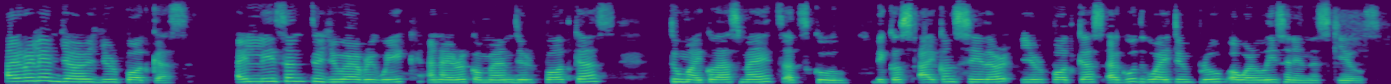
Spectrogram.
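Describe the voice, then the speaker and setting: Woman from Mexico, Spanish native, higher voice, careful learner English, dull lo-fi voice message. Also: steady tone, unhurried. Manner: careful learner English with small grammar slips. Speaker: listener sending voice message.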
